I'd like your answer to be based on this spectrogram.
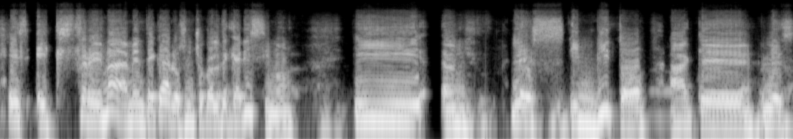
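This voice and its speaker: A man with a French accent speaks at a very slow pace and fairly high pitch. His intonation is lively while his loudness stays very even. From France. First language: French (speaking Spanish). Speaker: economist at international commodity organization. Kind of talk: conference lecture. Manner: hesitant, many fillers.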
